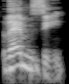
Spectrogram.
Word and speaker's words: Ramzi: it would be pronounced in the Arabic it would be pronounced Ramsey right right like it's right so it's almost like re e mz Zi rather than R A M ZI and I think that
